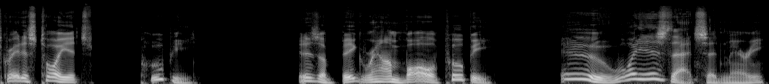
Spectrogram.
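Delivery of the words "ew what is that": put-on high, slow disgusted little girl. A narrator's reading. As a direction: squeal it out like a grossed-out girl. Mary voiced in read story.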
